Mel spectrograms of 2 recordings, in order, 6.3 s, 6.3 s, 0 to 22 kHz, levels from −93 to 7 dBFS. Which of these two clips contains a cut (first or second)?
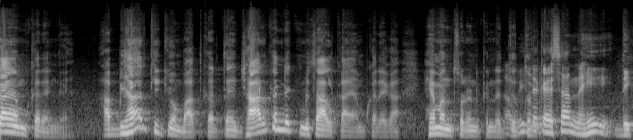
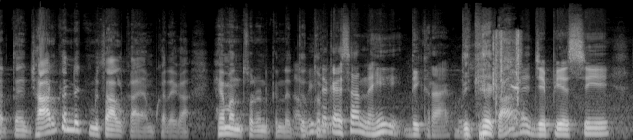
second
